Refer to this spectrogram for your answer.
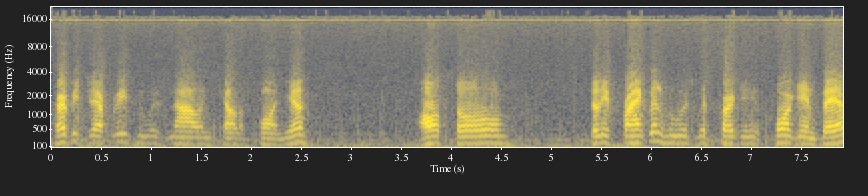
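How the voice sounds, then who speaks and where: The speaker talks fairly slowly with vocal fry and long, frequent pauses. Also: man, fairly high pitch for a man, big swings in loudness. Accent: American. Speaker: jazz pianist. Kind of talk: interview answer.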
